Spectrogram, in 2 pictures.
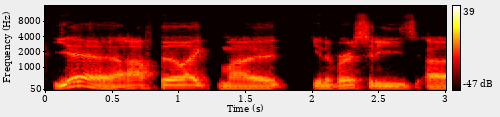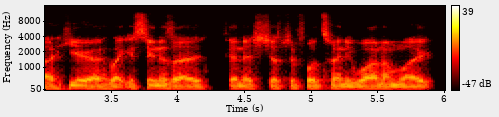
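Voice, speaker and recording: Man, young adult, very low voice, relaxed slangy storytelling, podcast guest. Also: normal speed. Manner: laid-back slangy chatter with frequent laughs. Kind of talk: casual storytelling.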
